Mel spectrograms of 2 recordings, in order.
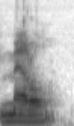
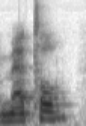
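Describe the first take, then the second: First: The middle consonant is a quick tongue flap. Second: The middle consonant is a full, clear stop. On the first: "you just kind of flap it up and make it make brief contact" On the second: "make this a complete stop"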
